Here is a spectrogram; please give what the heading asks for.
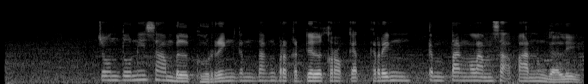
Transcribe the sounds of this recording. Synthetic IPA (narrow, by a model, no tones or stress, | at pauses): t͡ʃont̪unisambəlɡ̥o̤ɾɪŋkənt̪aŋpərkəɖ̥ɪ̤lkɾokɛt̪̚kəɾɪŋkənt̪aŋlamsaʔpanuŋɡale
